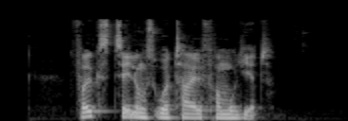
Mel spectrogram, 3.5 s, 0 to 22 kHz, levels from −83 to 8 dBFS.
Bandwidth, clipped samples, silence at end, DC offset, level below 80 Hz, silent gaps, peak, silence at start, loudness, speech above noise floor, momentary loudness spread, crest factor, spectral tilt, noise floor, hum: 11.5 kHz; under 0.1%; 0.8 s; under 0.1%; -56 dBFS; none; -6 dBFS; 0.75 s; -22 LUFS; 48 dB; 9 LU; 16 dB; -5 dB/octave; -69 dBFS; none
